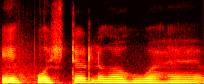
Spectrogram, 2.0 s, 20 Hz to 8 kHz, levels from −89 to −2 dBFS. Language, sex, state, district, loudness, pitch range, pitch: Hindi, female, Jharkhand, Deoghar, -15 LUFS, 180-195 Hz, 190 Hz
